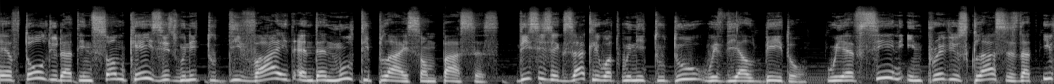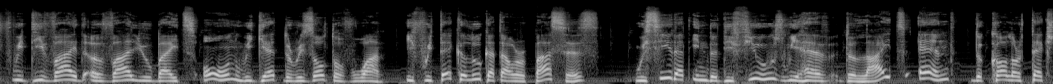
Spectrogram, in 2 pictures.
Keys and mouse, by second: 15.9 click, 16.5 2.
